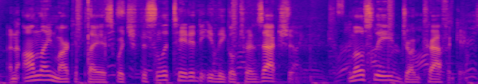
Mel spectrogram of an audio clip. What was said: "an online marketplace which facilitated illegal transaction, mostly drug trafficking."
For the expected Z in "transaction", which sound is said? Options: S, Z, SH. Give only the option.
Z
